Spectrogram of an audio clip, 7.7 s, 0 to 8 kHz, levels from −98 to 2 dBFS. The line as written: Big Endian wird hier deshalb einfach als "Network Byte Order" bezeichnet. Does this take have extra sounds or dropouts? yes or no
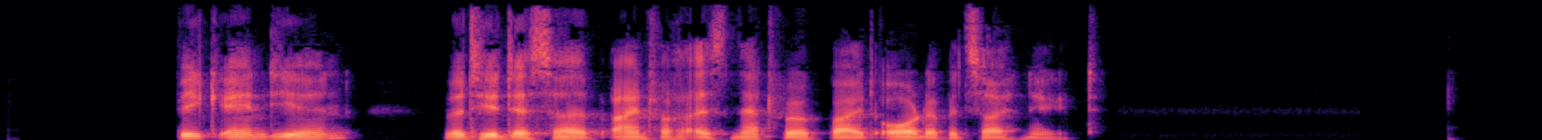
no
